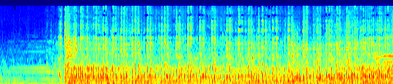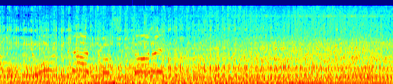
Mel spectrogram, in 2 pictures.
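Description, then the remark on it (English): A small boat engine abruptly sputters to life after a brief quiet moment, then settles into a loud, steady idle for a boat ride around the port, with indistinct voices faintly audible beneath the drone. “… takes the tiller and we head out to sea”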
